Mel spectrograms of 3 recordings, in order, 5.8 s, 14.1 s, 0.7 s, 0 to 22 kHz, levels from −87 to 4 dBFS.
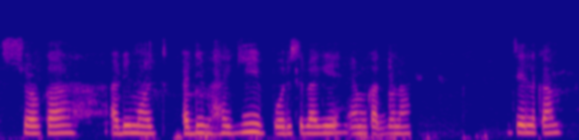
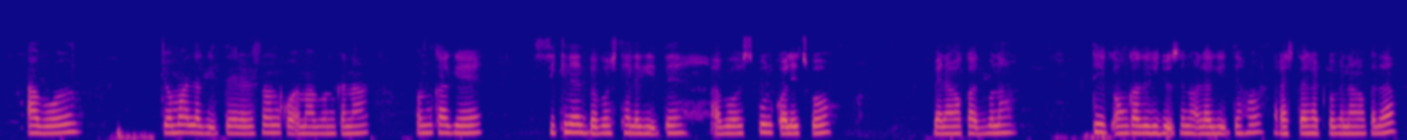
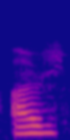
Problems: background sounds at intervals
